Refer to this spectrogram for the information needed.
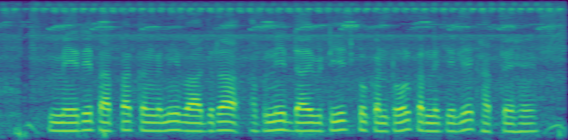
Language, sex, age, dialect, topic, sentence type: Hindi, male, 18-24, Kanauji Braj Bhasha, agriculture, statement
